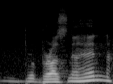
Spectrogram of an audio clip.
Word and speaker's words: Brosnahan: With David Corenswet, Rachel Brosnahan.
